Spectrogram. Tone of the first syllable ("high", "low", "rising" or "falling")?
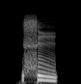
low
